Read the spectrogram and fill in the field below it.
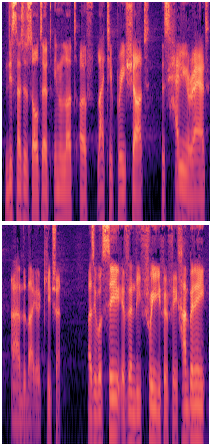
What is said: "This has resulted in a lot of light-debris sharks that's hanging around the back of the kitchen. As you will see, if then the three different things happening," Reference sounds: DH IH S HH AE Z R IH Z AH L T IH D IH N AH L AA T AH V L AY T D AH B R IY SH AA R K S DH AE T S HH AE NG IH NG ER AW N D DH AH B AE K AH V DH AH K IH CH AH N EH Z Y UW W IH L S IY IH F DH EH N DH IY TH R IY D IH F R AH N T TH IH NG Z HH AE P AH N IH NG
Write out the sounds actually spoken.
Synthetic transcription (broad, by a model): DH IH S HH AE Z R IH Z AH L T IH D IH N AH L AA T AH V L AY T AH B R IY SH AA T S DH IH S HH AE NG IH NG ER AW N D DH AH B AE AH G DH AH K IH CH AH N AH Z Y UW W IH L S IY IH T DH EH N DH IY TH R IY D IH F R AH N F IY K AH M P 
